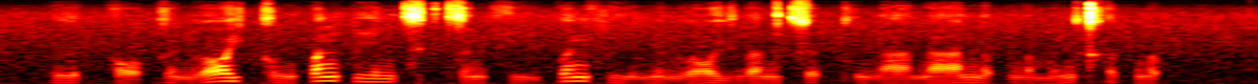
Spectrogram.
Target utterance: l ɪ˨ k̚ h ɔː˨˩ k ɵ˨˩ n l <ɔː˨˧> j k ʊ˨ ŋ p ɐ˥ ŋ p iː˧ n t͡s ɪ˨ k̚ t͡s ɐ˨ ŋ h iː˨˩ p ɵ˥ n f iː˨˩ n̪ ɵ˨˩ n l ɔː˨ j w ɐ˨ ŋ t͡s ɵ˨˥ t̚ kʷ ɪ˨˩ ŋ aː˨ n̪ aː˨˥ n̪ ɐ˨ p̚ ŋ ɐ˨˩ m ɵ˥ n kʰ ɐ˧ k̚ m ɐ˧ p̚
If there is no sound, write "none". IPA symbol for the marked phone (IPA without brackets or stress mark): ɔː˥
